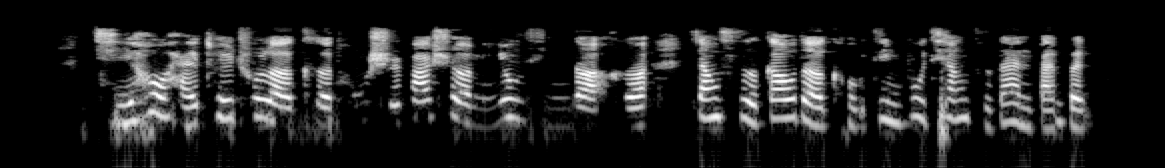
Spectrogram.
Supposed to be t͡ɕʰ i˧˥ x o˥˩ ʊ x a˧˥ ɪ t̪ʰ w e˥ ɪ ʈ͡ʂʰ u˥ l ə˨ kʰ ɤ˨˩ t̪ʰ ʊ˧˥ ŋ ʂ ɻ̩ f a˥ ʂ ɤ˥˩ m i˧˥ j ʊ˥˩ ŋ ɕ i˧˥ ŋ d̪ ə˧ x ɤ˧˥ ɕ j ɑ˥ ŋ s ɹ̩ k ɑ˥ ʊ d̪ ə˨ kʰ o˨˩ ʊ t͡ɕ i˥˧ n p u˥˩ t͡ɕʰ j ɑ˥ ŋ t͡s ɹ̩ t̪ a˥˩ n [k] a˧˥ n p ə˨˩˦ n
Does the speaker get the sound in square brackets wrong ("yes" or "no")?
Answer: yes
